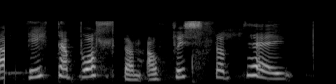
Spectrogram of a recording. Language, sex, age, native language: Icelandic, female, 8, Icelandic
